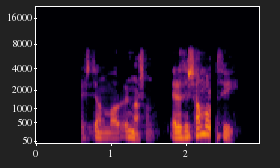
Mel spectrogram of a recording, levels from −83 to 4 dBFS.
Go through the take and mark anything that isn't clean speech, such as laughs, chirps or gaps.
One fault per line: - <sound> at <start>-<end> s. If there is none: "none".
- dropout at 2.3-2.4 s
